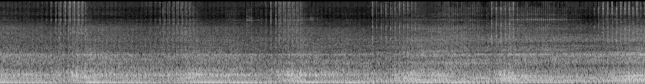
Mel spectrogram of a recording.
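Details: Lawn mower started after sitting 2–4 months over winter, catching around the 10th–15th pull; engine chugs unevenly, surging and sagging every couple of seconds. Owner attributes the rough running to old gas.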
